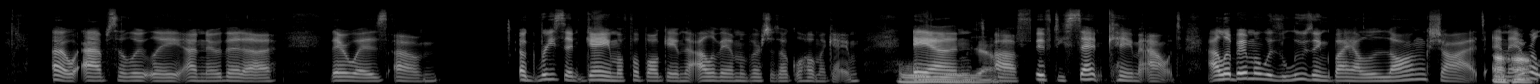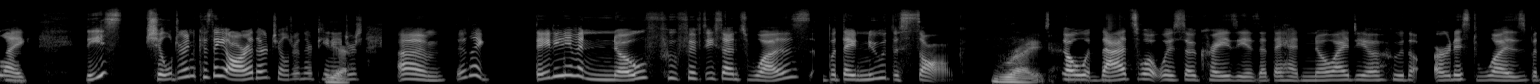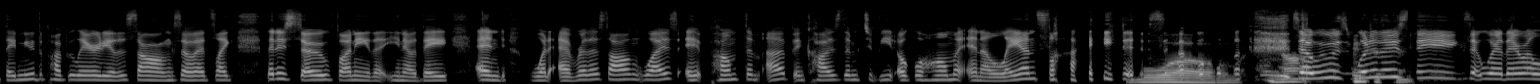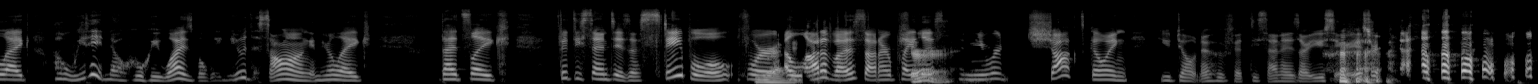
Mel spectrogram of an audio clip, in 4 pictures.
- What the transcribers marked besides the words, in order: stressed: "long"; "who" said as "foo"; "Cent" said as "Cents"; laughing while speaking: "landslide. So"; drawn out: "Woah"; put-on voice: "Oh, we didn't know who he was, but we knew the song"; put-on voice: "You don't know who 50 Cent is? Are you serious"; chuckle; laughing while speaking: "now?"; laugh
- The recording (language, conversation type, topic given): English, unstructured, What is a song that instantly changes your mood?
